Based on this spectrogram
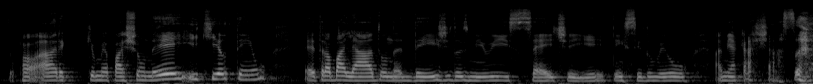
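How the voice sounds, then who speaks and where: This woman talks at a moderate pace. Her medium-pitched voice shows ordinary pitch variation. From Bahia, Brazil. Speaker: tech entrepreneur. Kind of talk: interview. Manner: many fillers and hesitations.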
